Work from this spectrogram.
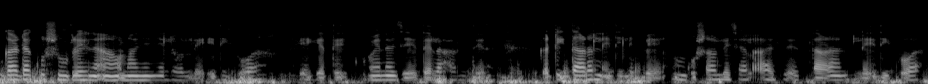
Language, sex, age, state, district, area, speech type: Santali, female, 30-45, West Bengal, Uttar Dinajpur, rural, spontaneous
